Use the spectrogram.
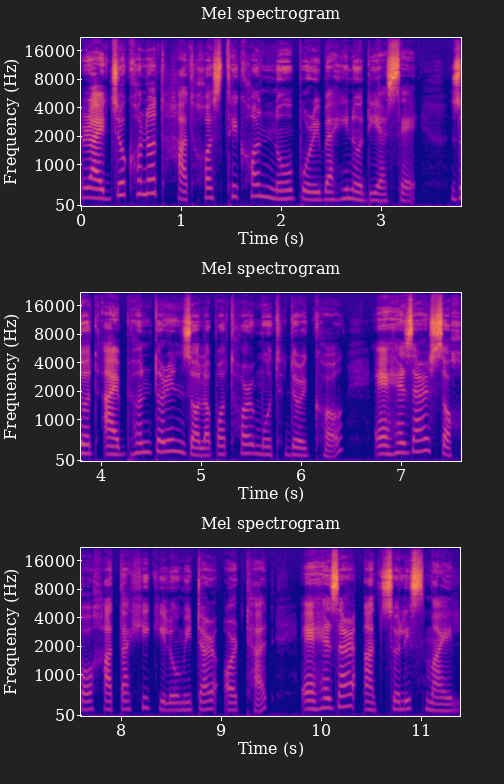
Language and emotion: Assamese, neutral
